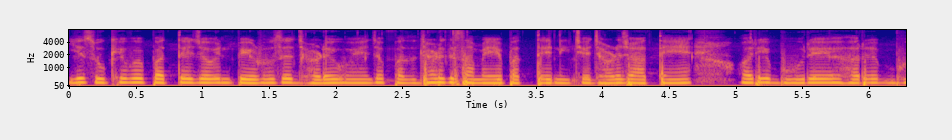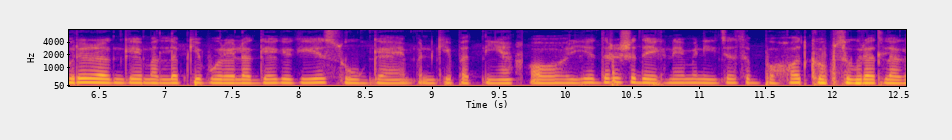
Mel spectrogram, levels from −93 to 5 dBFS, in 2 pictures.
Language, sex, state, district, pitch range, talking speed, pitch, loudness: Hindi, female, Bihar, Muzaffarpur, 185-200 Hz, 245 wpm, 195 Hz, -17 LUFS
